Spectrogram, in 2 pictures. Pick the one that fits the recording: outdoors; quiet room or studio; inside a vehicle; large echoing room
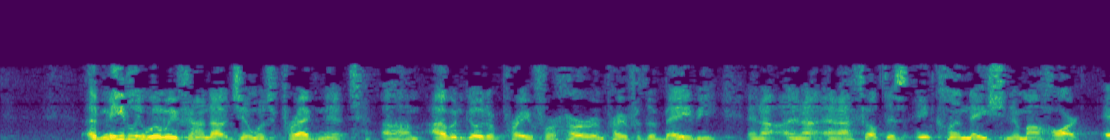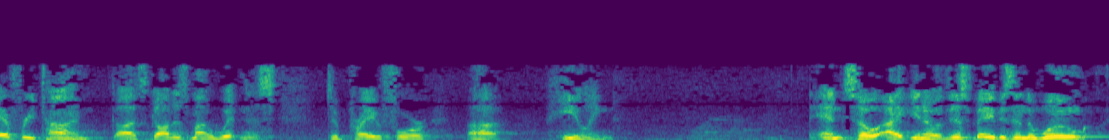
large echoing room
